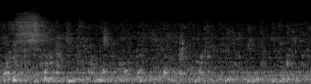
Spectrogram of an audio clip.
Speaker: it's making noise but she's draining she's draining she's draining and this isn't filling up that's it she's empty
